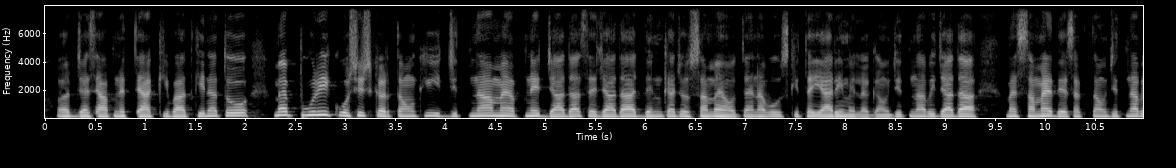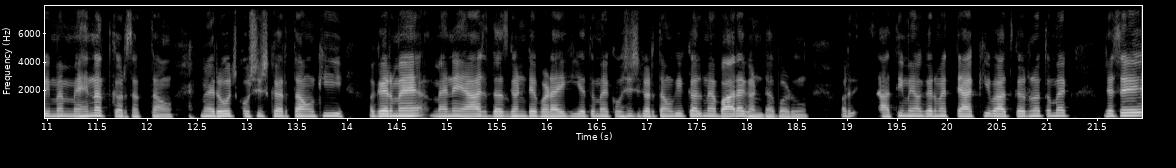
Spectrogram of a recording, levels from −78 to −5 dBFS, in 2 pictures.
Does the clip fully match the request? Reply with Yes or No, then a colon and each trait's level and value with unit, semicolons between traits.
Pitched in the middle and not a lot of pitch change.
Yes: medium, 165 Hz; narrow, 2.3 semitones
